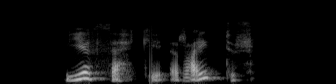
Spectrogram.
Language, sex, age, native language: Icelandic, female, 40-49, Icelandic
